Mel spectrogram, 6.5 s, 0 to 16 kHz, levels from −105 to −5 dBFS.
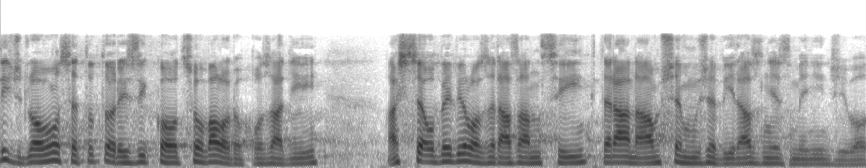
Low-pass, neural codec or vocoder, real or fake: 7.2 kHz; codec, 16 kHz, 8 kbps, FunCodec, trained on LibriTTS, 25 frames a second; fake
